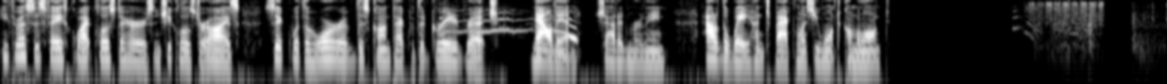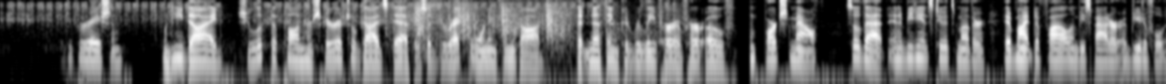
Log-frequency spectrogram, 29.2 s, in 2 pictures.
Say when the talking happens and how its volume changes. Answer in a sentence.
The talking can be heard from 0.0 to 11.0 s, at a steady volume; and from 15.4 to 29.1 s, at a steady volume.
